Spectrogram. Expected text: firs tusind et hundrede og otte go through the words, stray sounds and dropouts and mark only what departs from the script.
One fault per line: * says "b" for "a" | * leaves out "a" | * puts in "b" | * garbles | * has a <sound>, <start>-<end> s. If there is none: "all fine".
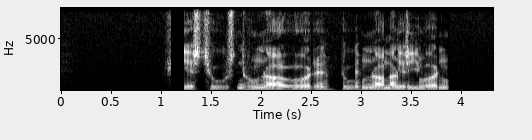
* has a dropout, 1.1-1.2 s
* leaves out "et"
* garbles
